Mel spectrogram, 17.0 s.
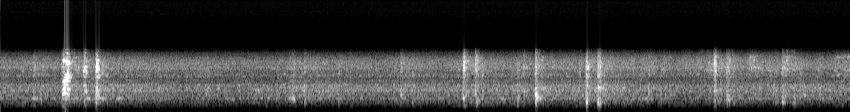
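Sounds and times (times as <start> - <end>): train rumbling on track: 0.0 - 17.0
wheel clacks over rail joints: 1.6 - 2.2, 9.2 - 11.0, 11.6 - 12.2.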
